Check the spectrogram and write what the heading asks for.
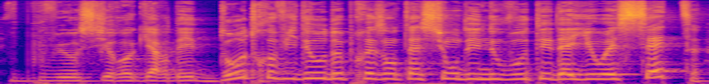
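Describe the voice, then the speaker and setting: A man hosting a tech video, explaining a phone's features in a relaxed way and speaking commands to it. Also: high-pitched, fast talker. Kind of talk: screen demo tutorial.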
